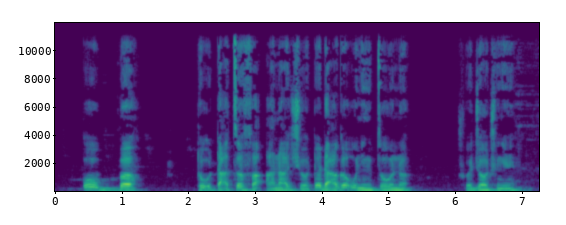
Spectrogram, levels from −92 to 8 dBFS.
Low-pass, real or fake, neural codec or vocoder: 10.8 kHz; real; none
